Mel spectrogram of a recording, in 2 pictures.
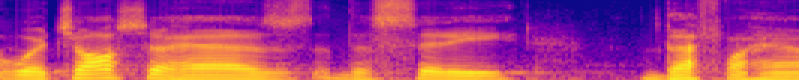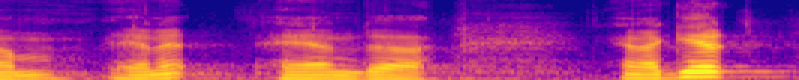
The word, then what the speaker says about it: Bethlehem: Most people would say Bethlehem, which is probably the right and correct pronunciation, but the Hebrews, the Jews, would drop the H on the first syllable. It would be Bethlehem, no H there.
